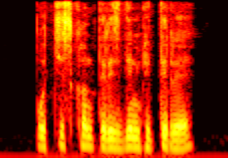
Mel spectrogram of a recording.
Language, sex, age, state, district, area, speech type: Santali, male, 30-45, Jharkhand, East Singhbhum, rural, spontaneous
